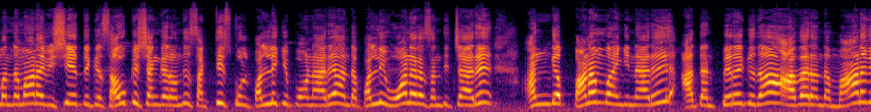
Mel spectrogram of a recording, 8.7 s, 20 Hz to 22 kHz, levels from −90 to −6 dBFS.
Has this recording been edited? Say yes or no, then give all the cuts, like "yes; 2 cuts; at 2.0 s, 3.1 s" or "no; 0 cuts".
no; 0 cuts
